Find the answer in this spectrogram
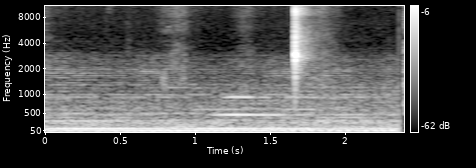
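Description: A single finger snap about one and a half seconds in, over a low, steady background music bed.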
